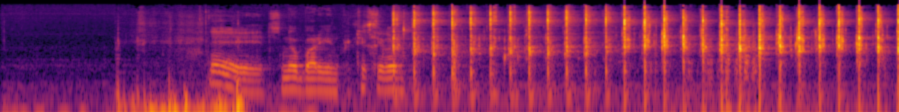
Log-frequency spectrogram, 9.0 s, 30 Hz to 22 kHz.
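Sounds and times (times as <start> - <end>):
speech: 2.1 - 4.2
whisk beating egg custard for French toast against a bowl: 3.7 - 8.9.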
